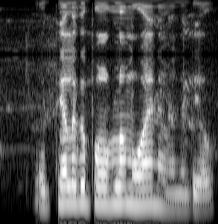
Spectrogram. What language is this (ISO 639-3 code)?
asm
